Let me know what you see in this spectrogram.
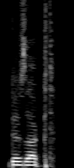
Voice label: "gesackt", German; adjectives

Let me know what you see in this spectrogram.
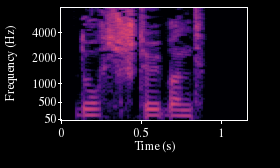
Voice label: "durchstöbernd", german; adjectives

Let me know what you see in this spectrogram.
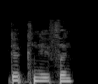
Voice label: "gekniffen", German; adjectives

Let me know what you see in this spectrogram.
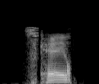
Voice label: "scale", English; nouns

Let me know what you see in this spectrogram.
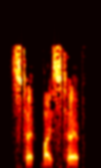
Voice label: "step-by-step", English; adjectives

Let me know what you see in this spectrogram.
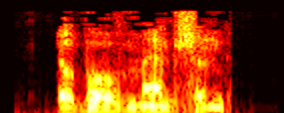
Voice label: "abovementioned", english; adjectives

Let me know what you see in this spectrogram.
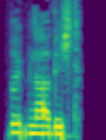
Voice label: "begnadigt", German; adjectives

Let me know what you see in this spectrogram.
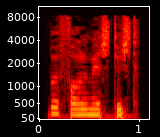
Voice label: "bevollmächtigt", German; adjectives

